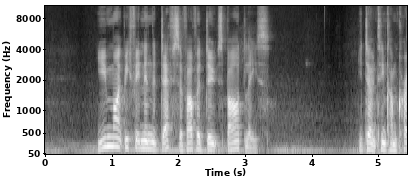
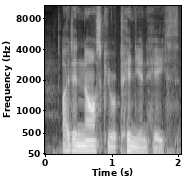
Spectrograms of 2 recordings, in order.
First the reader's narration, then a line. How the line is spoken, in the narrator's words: Halley muttered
